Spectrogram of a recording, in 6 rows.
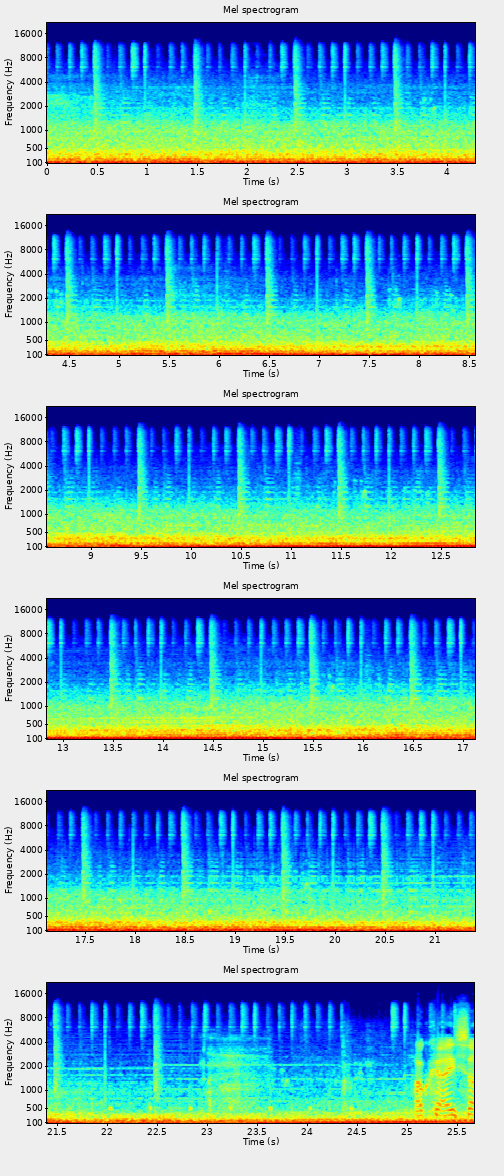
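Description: A VW MK7.5 Golf R cruises fast along a road at dusk, a steady loud engine and road drone with tyre roar, a voice speaking over it.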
